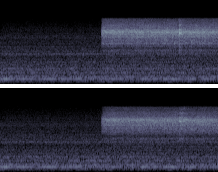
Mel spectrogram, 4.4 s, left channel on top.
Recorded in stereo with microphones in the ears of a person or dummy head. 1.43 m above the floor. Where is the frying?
25° left (ahead or behind), 2.5 m.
